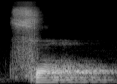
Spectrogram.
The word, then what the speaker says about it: front: Parce que front, un mot de la même famille que front, vous avez frontal. Donc le front, le T ne se prononce pas, je mets un T.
